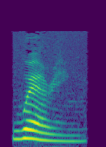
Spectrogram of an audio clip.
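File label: "whirring", English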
